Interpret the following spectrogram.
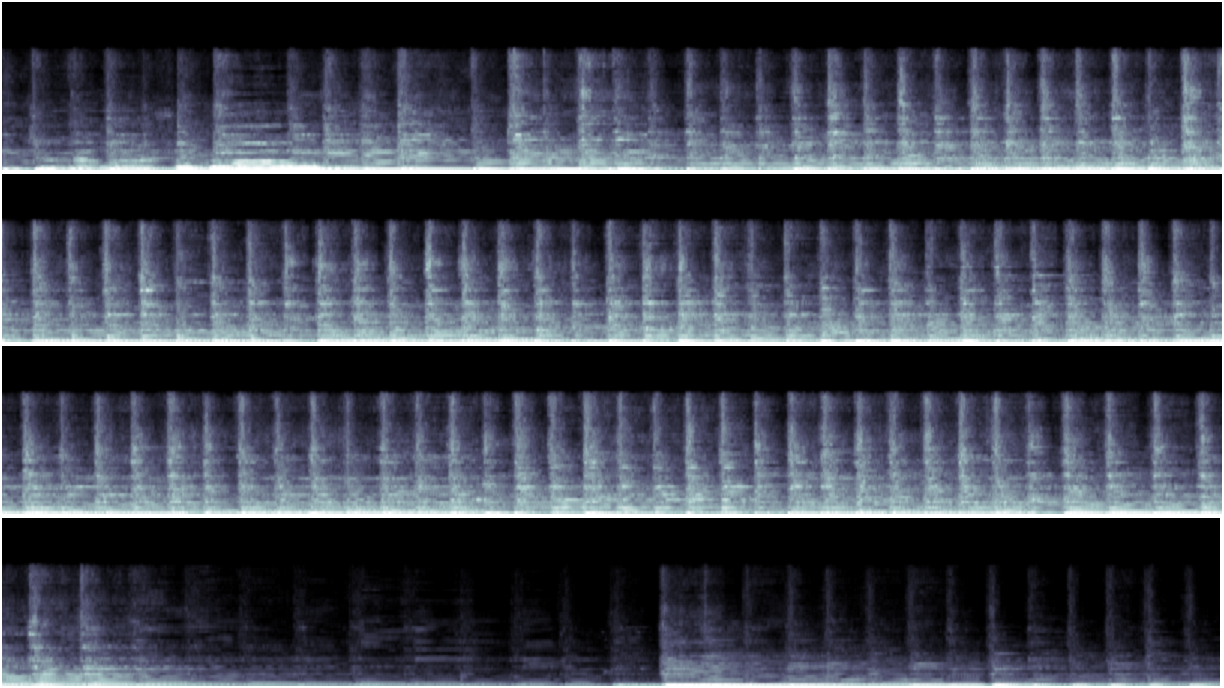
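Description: Acoustic guitar strummed steadily, the chord changing every couple of seconds. It is played softer for a few seconds near the end, then strummed hard again.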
